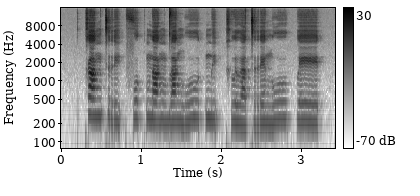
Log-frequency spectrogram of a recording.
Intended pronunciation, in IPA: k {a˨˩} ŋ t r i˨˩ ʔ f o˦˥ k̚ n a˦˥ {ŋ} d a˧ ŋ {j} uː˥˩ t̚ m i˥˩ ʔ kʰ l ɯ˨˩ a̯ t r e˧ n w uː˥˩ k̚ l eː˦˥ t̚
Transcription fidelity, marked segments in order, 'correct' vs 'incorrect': incorrect, correct, incorrect

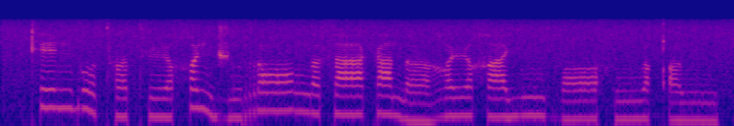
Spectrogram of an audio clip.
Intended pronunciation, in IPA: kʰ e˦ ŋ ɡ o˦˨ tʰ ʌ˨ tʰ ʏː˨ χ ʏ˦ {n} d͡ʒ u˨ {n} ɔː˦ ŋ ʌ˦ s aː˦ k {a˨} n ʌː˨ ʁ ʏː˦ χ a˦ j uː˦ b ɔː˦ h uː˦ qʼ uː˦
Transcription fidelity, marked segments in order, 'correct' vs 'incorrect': correct, incorrect, incorrect

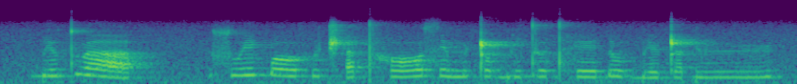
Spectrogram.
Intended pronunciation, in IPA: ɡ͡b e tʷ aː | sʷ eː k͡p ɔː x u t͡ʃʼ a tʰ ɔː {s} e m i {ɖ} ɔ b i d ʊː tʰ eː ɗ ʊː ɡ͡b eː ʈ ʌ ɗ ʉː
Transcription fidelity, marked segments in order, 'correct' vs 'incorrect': correct, incorrect

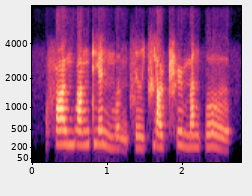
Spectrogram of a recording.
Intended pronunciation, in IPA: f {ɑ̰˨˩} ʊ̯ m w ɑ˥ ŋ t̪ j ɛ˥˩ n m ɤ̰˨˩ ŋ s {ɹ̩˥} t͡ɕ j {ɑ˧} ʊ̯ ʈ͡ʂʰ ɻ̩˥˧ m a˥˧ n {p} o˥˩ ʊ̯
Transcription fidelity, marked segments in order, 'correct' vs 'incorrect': incorrect, incorrect, correct, correct

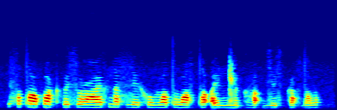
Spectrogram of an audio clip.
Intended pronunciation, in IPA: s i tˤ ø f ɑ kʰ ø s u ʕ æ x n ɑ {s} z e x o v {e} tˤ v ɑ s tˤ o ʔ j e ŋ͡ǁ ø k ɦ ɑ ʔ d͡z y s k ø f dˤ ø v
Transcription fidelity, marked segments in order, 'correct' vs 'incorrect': correct, incorrect

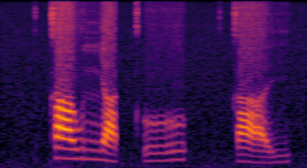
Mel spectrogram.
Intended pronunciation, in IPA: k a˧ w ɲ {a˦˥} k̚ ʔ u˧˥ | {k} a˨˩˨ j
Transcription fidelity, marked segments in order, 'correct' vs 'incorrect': incorrect, correct

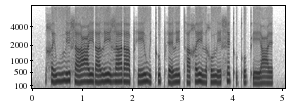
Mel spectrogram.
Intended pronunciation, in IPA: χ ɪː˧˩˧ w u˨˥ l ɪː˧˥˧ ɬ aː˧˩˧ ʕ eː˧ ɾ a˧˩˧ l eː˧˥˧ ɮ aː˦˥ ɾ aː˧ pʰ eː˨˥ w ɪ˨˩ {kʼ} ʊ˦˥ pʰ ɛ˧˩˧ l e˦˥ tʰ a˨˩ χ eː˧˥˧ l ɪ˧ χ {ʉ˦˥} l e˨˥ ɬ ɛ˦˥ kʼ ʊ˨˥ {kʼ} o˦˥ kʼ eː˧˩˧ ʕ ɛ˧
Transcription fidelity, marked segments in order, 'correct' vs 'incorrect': correct, incorrect, correct

